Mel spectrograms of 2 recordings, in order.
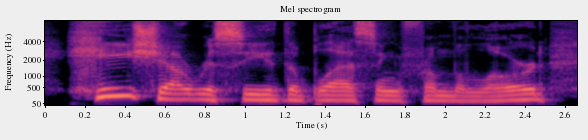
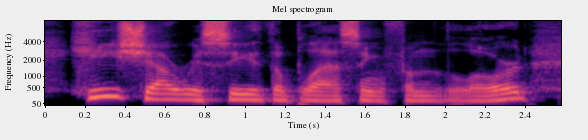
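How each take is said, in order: Both takes have the same delivery.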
